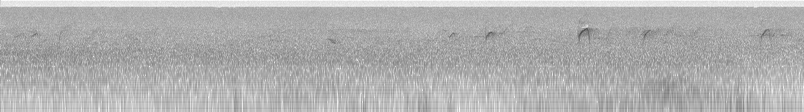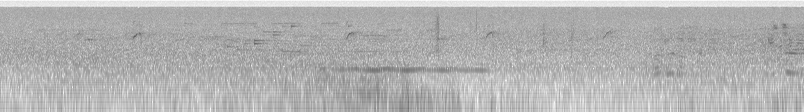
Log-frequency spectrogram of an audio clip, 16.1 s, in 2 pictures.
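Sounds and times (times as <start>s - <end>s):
bird chirping: 8.8s - 13.2s.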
